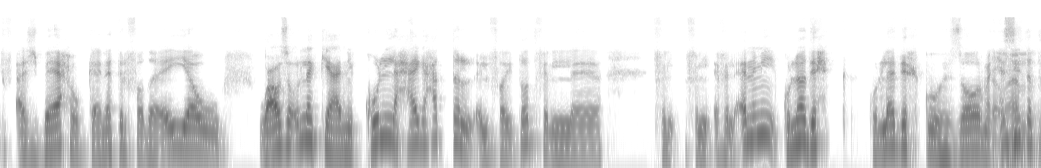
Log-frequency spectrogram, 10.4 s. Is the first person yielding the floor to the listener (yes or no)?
no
